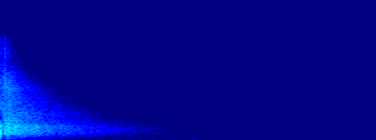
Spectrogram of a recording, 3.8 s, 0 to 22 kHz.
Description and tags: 3AUC IR AMBIENT 001
These samples were all recorded at Third Avenue United Church in Saskatoon, Saskatchewan, Canada on Sunday 16th September 2007. The occasion was a live recording of the Saskatoon Childrens' Choir at which we performed a few experiments. All sources were recorded through a Millennia Media HV-3D preamp directly to an Alesis HD24 hard disk multitrack.Impulse Responses were captured of the sanctuary, which is a fantastic sounding space. For want of a better source five examples were recorded using single handclaps. The raw impulse responses are divided between close mics (two Neumann TLM103s in ORTF configuration) and ambient (a single AKG C426B in A/B mode pointed toward the roof in the rear of the sanctuary).
ambient, united, impulse, choir, third, location-recording, response, avenue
